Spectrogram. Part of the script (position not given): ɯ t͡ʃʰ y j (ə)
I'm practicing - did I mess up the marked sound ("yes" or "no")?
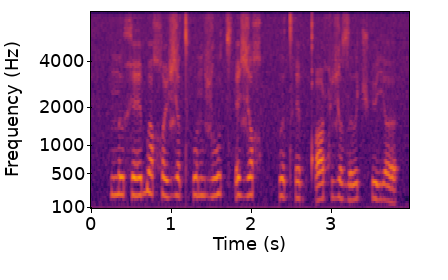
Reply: no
